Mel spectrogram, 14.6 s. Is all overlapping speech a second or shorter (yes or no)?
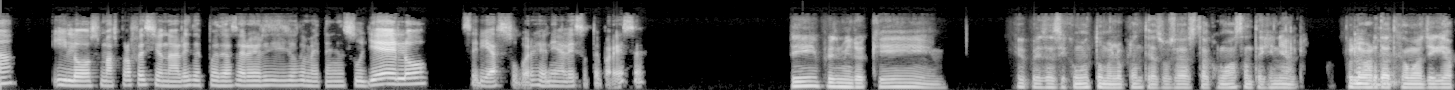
yes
